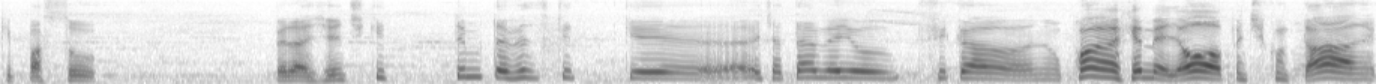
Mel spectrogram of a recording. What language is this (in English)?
Portuguese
